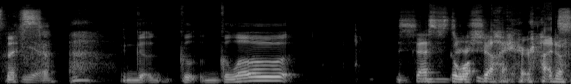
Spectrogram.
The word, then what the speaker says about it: Gloucestershire: They're making him a sergeant, but out in the country in Sanford, Gloucestershire. And What an he's- ugly language they We speak. can pronounce this. Yeah. Gloucestershire. I don't. It's like Worcestershire.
